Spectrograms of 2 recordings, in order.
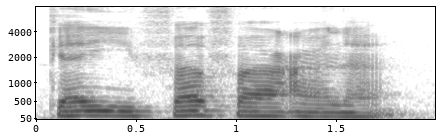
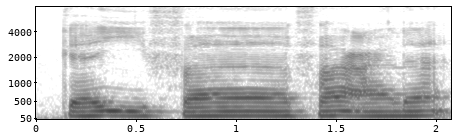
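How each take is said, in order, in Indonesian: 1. Suku kata fa pendek dan langsung lanjut. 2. Suku kata fa sedikit dipanjangkan. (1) "tapi langsung kaifa fa'ala" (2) "itu fa tidak boleh seperti itu"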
